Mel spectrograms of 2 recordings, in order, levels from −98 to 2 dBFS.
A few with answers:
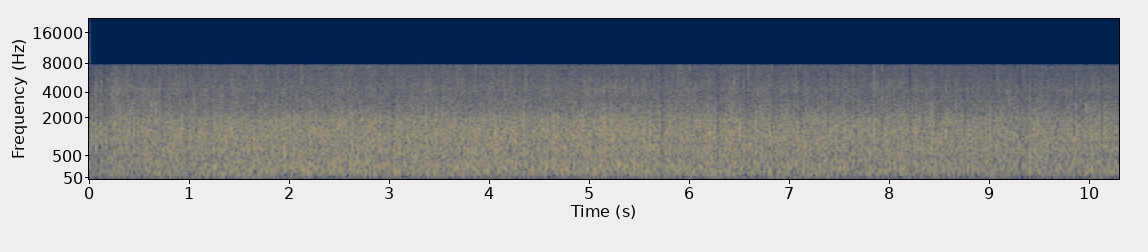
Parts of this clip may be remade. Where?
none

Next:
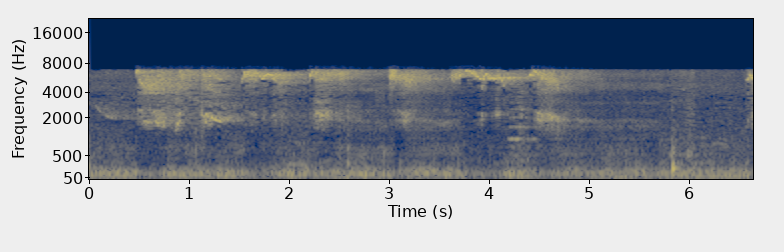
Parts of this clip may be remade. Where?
2.5-3.7 (codec, SNAC); 4.5-5.7

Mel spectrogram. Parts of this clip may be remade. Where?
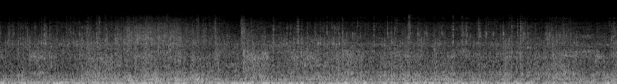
none

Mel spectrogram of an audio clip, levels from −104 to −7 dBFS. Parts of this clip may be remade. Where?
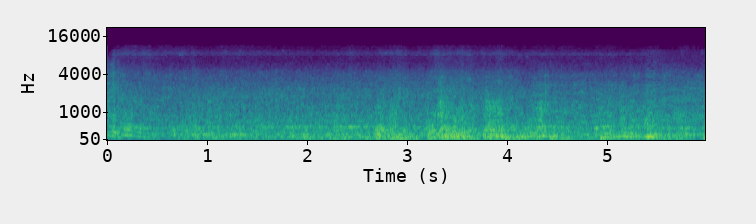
0.0-0.6 (codec, SNAC); 4.2-6.0

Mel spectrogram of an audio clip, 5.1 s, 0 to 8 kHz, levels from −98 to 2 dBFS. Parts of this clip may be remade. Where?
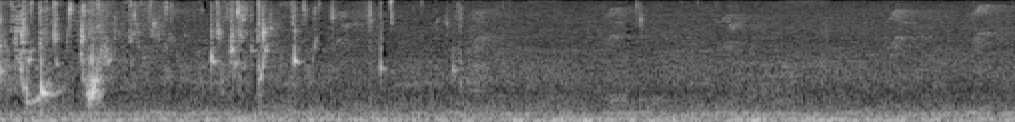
0.0-5.1 (vocoder, BigVGAN v2)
